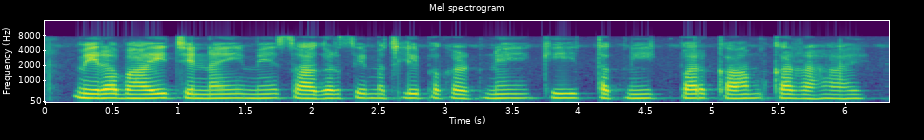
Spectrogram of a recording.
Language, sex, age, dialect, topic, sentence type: Hindi, female, 18-24, Awadhi Bundeli, agriculture, statement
